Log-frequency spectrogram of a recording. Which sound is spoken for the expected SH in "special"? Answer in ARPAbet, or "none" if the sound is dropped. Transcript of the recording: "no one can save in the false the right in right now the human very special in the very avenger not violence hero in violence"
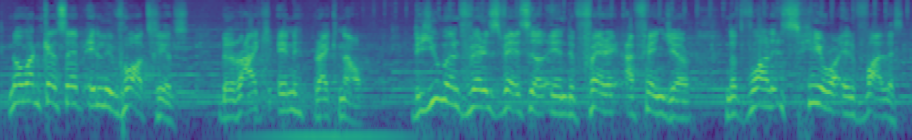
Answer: S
